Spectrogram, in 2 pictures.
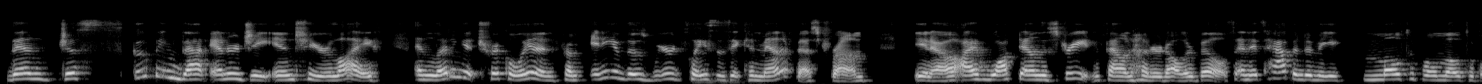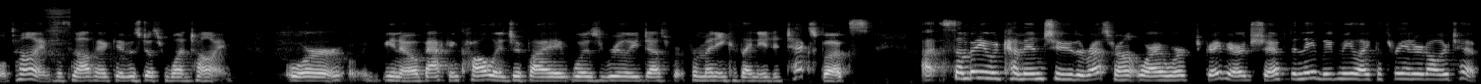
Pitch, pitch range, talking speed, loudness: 215 Hz, 190-260 Hz, 175 wpm, -20 LUFS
